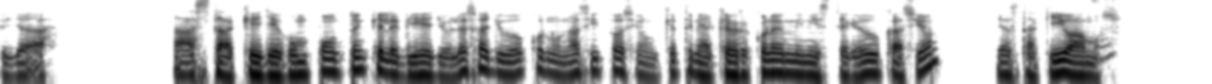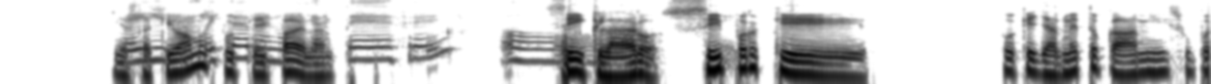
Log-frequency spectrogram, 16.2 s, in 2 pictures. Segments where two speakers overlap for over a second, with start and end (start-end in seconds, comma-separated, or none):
8.9-10.5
